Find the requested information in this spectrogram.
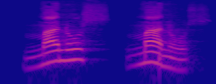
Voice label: manusus, latin; santillana

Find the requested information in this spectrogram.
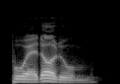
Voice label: "puerorum", latin; santillana

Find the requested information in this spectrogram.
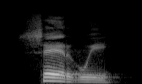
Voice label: "servi", Latin; santillana

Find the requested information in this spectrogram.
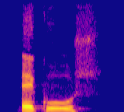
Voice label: "equus", latin; santillana

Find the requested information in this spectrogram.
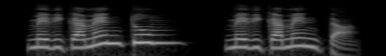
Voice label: "medicamentum medicamenta", latin; santillana

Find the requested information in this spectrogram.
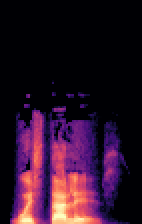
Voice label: "vestales", latin; santillana

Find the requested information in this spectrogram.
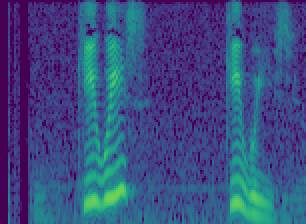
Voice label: "civis civis", latin; santillana

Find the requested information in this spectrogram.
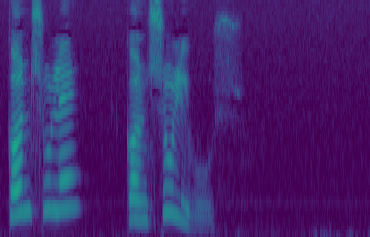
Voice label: "consule consulibus", latin; santillana

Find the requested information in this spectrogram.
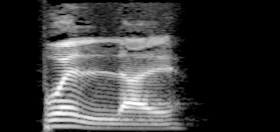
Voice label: "puellae", latin; santillana

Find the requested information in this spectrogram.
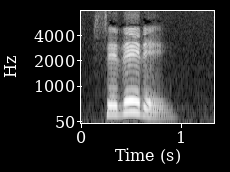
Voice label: "sedere", Latin; santillana

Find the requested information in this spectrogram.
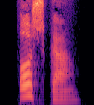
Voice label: "osca", latin; santillana

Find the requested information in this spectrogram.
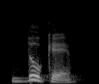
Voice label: "duce", latin; santillana

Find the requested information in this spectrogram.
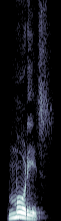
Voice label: "muris", latin; santillana

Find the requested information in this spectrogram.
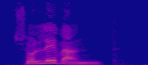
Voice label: "solebant", latin; santillana

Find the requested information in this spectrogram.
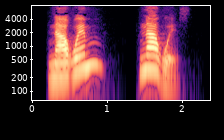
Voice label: "navem naves", latin; santillana

